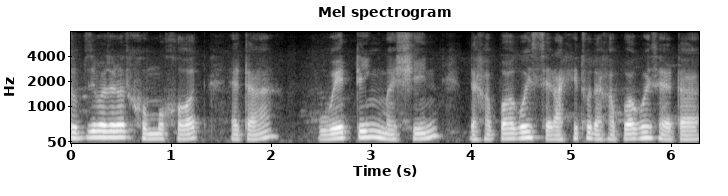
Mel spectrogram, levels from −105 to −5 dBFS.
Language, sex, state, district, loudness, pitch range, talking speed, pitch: Assamese, male, Assam, Sonitpur, -17 LUFS, 120-155 Hz, 135 wpm, 130 Hz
